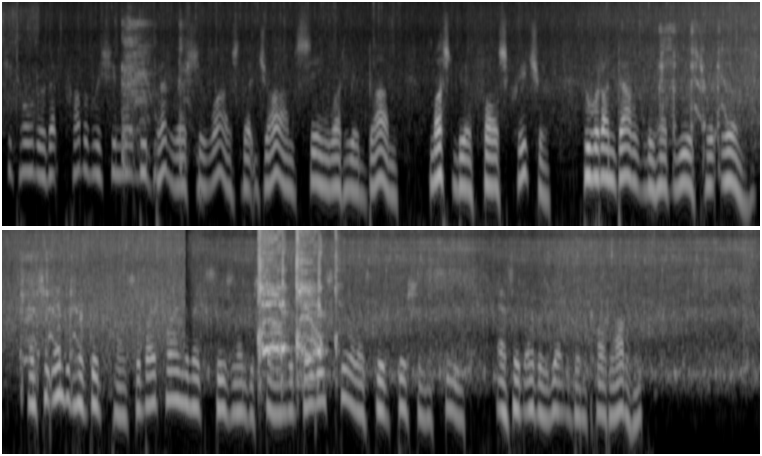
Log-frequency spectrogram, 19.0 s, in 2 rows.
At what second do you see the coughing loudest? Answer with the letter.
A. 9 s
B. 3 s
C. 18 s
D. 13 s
D.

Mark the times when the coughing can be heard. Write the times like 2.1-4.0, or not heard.
1.5-2.5, 8.2-10.6, 12.7-13.8.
